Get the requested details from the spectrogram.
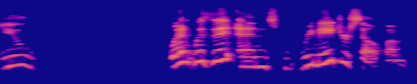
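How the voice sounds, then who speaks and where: A woman with a New York accent hosting an interview, enthusiastic and quick to react to her guest. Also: high voice, sing-song, vocal fry. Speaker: host. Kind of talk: casual interview talk.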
